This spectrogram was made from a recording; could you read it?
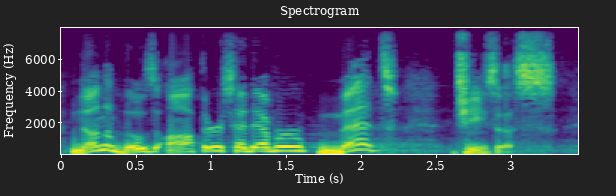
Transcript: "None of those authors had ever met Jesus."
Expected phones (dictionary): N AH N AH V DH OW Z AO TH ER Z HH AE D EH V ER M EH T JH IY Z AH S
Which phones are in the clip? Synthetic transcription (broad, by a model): N AH N AH V DH OW Z AO TH ER Z HH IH D EH V ER M EH T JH IY Z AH S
